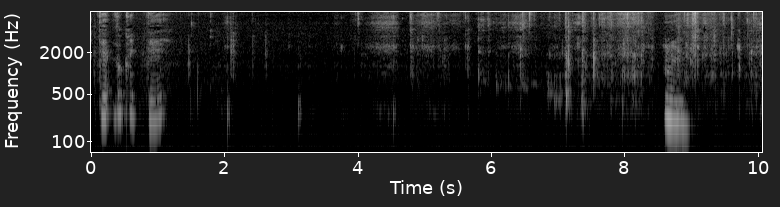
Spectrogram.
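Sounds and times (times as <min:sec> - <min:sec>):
chewing crunchy cookie: 0:01.4 - 0:10.0.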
